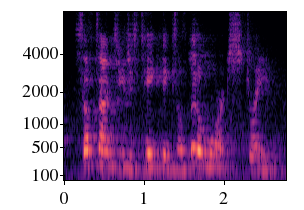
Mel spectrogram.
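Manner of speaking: ordinary talk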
